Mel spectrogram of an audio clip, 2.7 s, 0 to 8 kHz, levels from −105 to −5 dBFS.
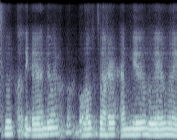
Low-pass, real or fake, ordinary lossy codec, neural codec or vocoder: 7.2 kHz; fake; none; codec, 16 kHz, 0.5 kbps, FreqCodec, smaller model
